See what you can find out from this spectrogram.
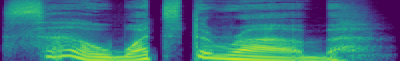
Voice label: Female Human Play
